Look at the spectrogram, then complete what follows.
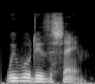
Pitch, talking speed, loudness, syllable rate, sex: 135 Hz, 315 wpm, -14 LUFS, 6.3 syllables/s, male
